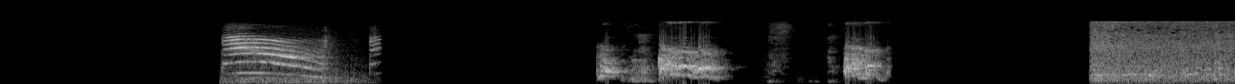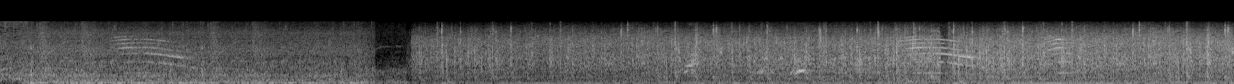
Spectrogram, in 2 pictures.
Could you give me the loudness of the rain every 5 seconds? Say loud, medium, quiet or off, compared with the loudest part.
off, off, medium, medium, loud.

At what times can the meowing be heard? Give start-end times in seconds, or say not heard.
2.2-3.8, 13.4-14.4, 21.3-23.1.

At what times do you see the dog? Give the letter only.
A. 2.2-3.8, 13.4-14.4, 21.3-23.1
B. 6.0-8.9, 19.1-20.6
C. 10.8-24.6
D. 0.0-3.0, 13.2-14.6
B.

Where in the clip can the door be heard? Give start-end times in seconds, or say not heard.
not heard.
